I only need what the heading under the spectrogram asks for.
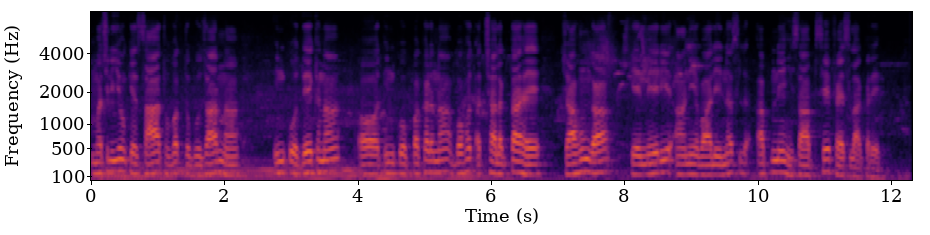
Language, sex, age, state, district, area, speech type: Urdu, male, 18-30, Bihar, Araria, rural, spontaneous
